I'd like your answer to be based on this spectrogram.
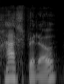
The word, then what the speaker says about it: hospital: on dit ça en anglais hospital alors accent tombe sur premier syllabe là gain trois syllabes puis she likes to visit hospital Hospital l'a écrit H-O-S-P-I-T-A-L, hospital, l'hôpital.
